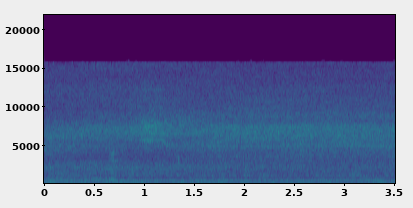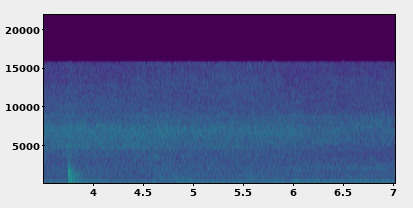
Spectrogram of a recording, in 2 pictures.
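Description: Steady hiss of running air machinery with a low hum under it, and one sharp click a little before the middle.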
